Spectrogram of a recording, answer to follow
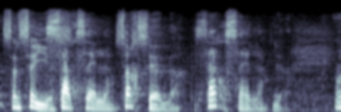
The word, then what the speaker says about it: Sarcelles: ¿Cómo se pronuncia? Sarcelles.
